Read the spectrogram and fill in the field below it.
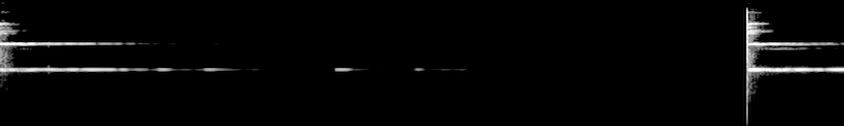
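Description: Metallic chimes ring during a tarot reading: one clear bright ding fades over about two seconds, a few soft taps follow, then a long silence before a second sharp chime strike rings out.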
